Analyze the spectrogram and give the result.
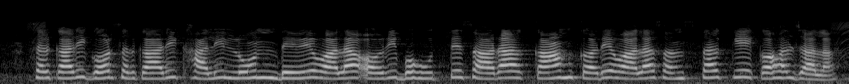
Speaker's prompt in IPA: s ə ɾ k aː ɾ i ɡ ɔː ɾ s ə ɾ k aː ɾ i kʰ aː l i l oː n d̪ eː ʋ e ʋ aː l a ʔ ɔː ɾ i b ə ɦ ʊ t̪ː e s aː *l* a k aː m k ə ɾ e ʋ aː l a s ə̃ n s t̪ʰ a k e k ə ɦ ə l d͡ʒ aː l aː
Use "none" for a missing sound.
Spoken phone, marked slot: ɾ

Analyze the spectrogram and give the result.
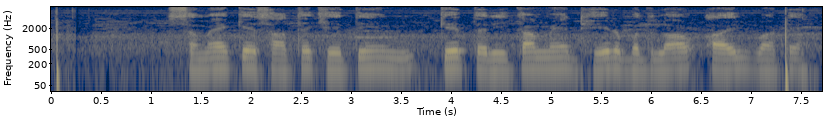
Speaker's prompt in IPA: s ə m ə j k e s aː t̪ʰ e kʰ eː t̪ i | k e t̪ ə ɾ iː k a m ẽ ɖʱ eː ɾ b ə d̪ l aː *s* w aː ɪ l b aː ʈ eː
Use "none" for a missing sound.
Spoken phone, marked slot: none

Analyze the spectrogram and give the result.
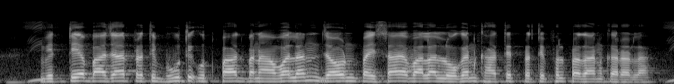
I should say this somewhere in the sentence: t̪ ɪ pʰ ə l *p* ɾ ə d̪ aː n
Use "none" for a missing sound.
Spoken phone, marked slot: p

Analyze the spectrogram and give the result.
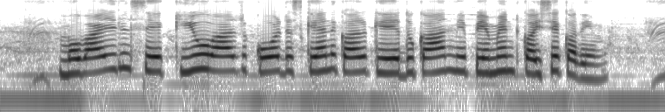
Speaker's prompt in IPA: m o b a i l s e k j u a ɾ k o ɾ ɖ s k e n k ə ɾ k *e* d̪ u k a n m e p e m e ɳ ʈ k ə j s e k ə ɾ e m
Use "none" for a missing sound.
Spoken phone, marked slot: e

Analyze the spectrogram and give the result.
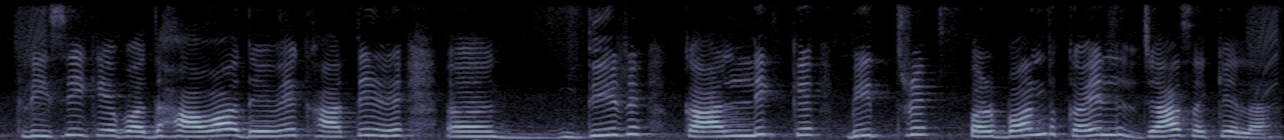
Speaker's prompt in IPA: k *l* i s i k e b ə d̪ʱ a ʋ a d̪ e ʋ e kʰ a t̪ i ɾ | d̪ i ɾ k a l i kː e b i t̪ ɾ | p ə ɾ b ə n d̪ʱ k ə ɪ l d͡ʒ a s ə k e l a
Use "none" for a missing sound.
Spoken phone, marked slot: ɾ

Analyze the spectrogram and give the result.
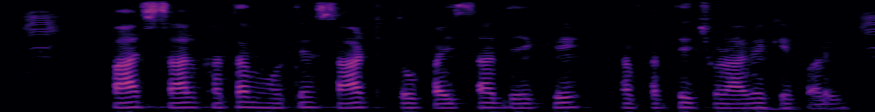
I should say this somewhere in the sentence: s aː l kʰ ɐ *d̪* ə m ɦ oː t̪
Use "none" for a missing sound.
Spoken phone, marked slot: t̪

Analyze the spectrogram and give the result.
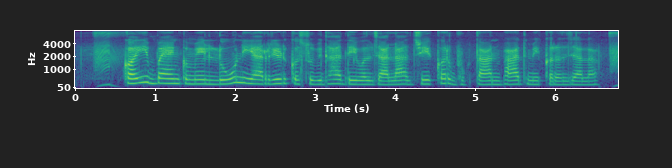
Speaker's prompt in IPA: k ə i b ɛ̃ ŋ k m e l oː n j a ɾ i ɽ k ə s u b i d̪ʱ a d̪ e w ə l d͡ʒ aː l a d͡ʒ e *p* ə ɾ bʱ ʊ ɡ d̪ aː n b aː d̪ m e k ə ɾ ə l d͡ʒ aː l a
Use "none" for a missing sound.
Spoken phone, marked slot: k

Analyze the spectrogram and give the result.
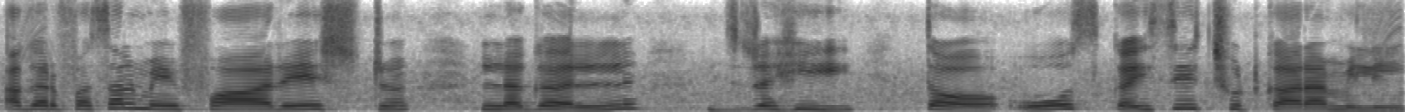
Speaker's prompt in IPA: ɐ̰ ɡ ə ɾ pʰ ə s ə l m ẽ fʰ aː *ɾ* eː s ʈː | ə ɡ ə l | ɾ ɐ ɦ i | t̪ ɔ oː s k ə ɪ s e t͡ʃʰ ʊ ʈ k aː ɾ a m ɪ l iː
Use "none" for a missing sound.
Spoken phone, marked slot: ɾ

